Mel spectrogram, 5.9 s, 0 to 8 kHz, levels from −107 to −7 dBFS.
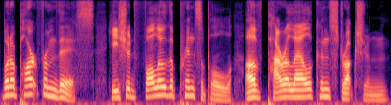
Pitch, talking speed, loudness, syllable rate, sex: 145 Hz, 125 wpm, -19 LUFS, 3.7 syllables/s, male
